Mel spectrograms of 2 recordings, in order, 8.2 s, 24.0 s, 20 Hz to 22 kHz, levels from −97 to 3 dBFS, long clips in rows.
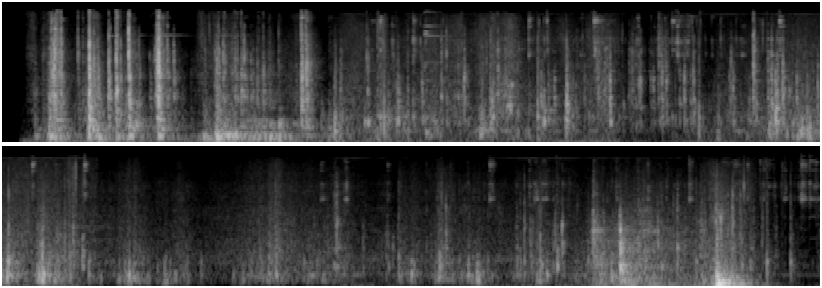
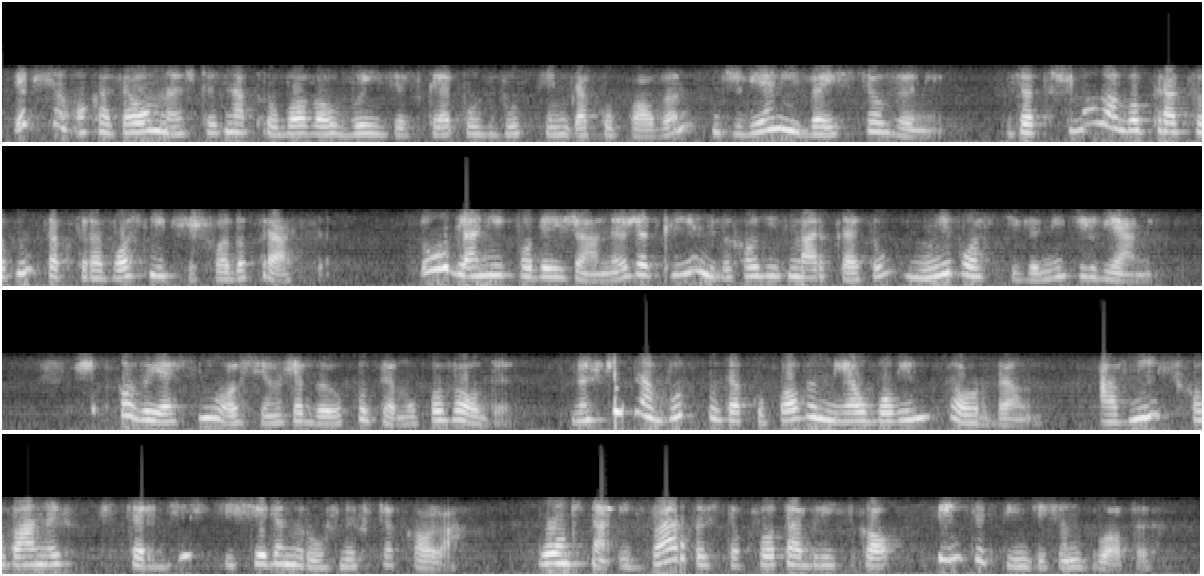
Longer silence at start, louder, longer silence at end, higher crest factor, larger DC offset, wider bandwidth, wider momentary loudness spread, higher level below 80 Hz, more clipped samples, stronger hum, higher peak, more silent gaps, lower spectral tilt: about the same, 0.15 s vs 0.05 s; second, -34 LUFS vs -16 LUFS; second, 0.05 s vs 0.2 s; first, 32 dB vs 16 dB; neither; first, 17.5 kHz vs 4.1 kHz; first, 23 LU vs 9 LU; about the same, -44 dBFS vs -44 dBFS; neither; neither; second, -4 dBFS vs 0 dBFS; neither; second, -3.5 dB/octave vs -8 dB/octave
